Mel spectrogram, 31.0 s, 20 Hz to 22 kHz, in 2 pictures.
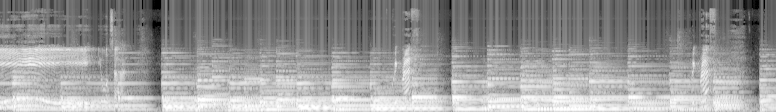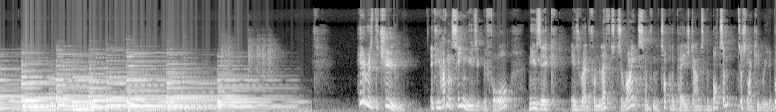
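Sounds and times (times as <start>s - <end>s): piano: 0.0s - 21.9s.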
